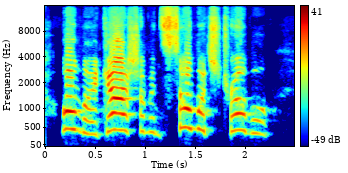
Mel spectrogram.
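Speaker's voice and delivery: shrill, very high, loud squeaky yelp. Retelling what a friend said in a video, imitating James's high voice. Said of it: "who had a very high voice at the time".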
